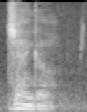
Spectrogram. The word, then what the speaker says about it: Django: Django. Can you spell it? D J A N G O. The D is silent.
